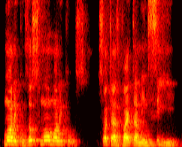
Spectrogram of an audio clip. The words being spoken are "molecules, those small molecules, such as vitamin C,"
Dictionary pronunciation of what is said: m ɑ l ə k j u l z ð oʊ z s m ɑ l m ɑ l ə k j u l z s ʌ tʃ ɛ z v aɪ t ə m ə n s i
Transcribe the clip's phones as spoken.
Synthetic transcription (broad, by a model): m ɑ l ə k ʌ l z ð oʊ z s m ɑ l m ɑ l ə k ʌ l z s ʌ tʃ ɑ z v aɪ t ə m ə n s i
